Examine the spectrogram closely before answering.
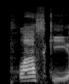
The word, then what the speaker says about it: Plosky: And to your point, the last name is pronounced Plosky, although I did like Plosky, Plosky.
